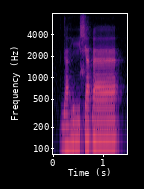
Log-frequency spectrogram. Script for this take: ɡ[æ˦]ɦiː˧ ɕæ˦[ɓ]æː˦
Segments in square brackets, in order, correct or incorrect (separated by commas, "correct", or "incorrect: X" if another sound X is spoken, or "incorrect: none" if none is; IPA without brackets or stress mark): incorrect: æ˨, correct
